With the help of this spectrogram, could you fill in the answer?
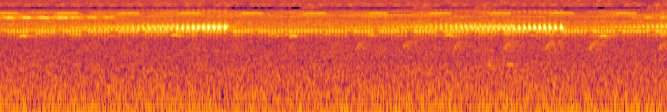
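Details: Night forest crickets: continuous high-pitched insect chorus, with two bursts of fast pulsed trilling roughly three seconds apart rising above the steady background hum.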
